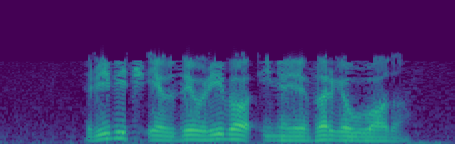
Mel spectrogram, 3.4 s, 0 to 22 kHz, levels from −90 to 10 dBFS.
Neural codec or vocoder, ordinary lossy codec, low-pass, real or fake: codec, 16 kHz, 2 kbps, FunCodec, trained on Chinese and English, 25 frames a second; AAC, 16 kbps; 7.2 kHz; fake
